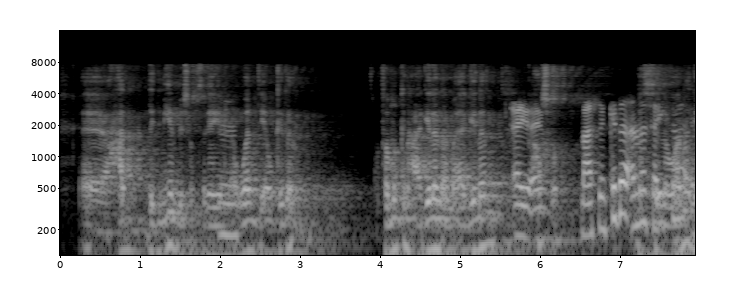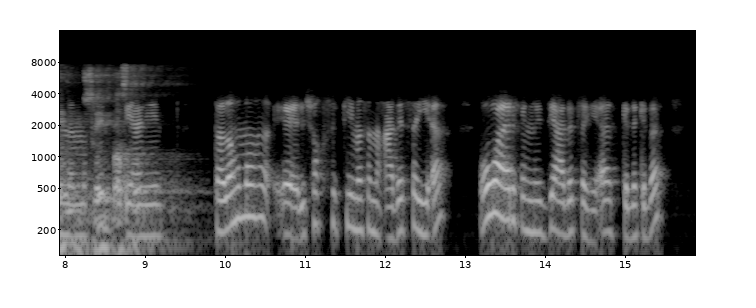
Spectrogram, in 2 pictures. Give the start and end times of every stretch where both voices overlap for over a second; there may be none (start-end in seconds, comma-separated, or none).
7.2-9.0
